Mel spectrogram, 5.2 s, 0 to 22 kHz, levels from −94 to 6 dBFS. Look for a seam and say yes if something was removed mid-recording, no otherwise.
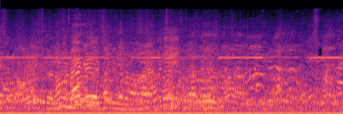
no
